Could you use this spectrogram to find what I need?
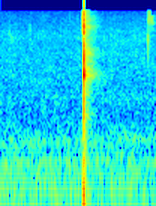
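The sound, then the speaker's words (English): A single crisp, bright finger snap cuts through near silence, then fades at once. “when I snap my fingers, you'll wake up”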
